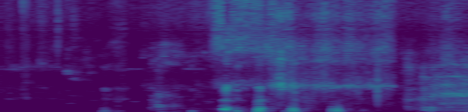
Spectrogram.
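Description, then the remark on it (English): A dog making a quick run of short, yelping vocal sounds, about four sharp bursts in a steady rhythm, with breathy, wheezy noise before and after. “Guess I got the dog and not the nephew.”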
